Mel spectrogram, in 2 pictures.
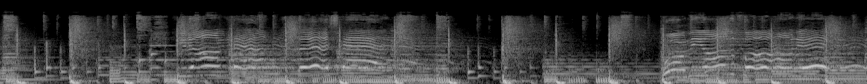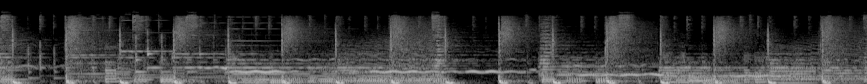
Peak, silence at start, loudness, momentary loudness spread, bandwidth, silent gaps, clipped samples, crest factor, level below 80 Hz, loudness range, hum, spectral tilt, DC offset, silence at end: -8 dBFS; 0 s; -24 LUFS; 8 LU; 13 kHz; none; under 0.1%; 16 dB; -32 dBFS; 4 LU; none; -4 dB/octave; under 0.1%; 0 s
